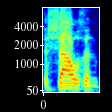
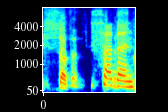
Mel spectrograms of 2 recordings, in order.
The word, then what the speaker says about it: southern: understood the word, but you talked about the southern part of the city, but the pronunciation should be southern. Southern. Yeah. Yeah. Southern part. Yeah. So that's just an example I was saying where the vowel isn't quite there.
